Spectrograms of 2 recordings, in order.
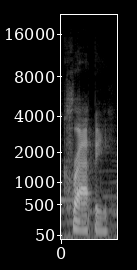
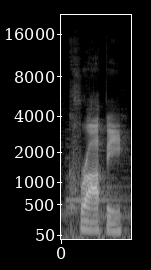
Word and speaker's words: crappie: fishing for crappie um i always thought it was pronounced crappy that's what i always heard was because that's a funny name for a fish right and it looks like it's spelt crappy like c-r-a-p-p-i-e but i guess i've just been wrong all this time because it is in fact crappy and um my friend made sure to correct me on that as much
